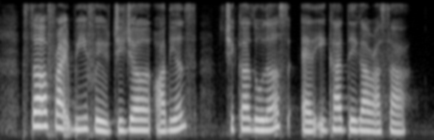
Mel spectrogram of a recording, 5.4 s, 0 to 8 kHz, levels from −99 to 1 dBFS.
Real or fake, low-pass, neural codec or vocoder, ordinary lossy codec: real; 7.2 kHz; none; none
